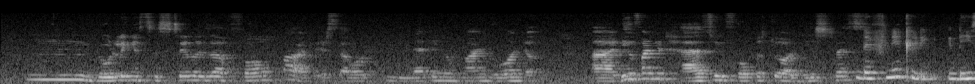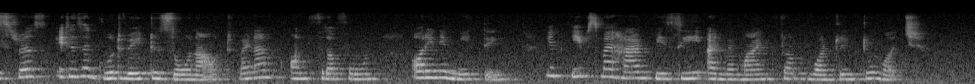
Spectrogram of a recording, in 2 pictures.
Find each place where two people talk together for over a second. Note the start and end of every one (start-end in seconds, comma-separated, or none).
none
